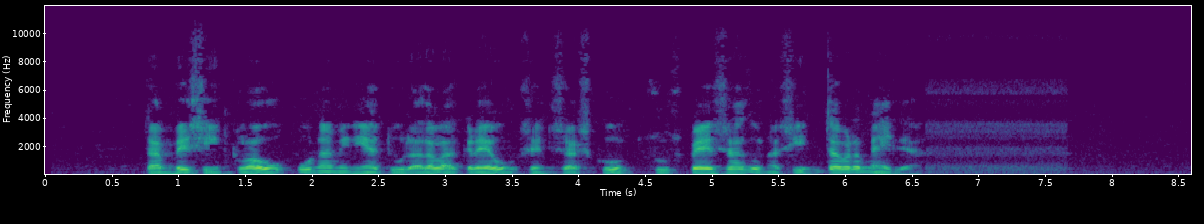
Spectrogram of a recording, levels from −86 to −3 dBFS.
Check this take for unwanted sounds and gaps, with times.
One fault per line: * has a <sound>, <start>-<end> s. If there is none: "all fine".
all fine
